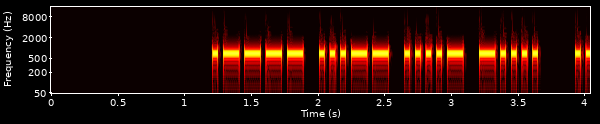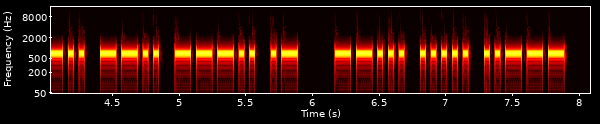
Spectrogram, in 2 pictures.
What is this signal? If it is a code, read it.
Morse code, heard as a keyed tone, about 30 wpm, 700 Hz. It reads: 1346 LZ8A 752
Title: Worked All Europe DX Contest - QTC Exchange - 30wpm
